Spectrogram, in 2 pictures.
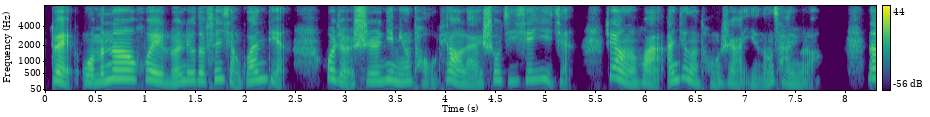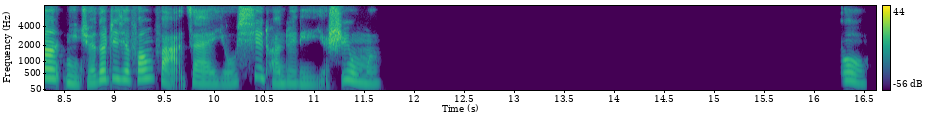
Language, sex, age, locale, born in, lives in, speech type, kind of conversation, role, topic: Chinese, female, 40-44, zh-CN, China, United States, read, expert-assistant, asker, 团队游戏能提升工作中的合作吗？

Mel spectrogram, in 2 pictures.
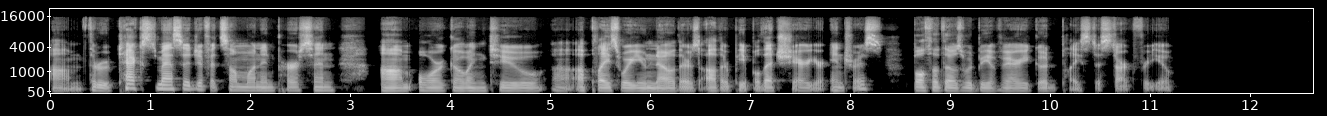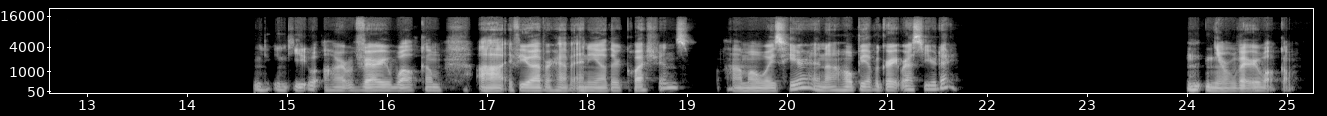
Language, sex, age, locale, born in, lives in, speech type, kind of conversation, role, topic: English, male, 30-34, en-US, United States, United States, conversation, advice, advisor, How can I feel more comfortable and start conversations in social situations?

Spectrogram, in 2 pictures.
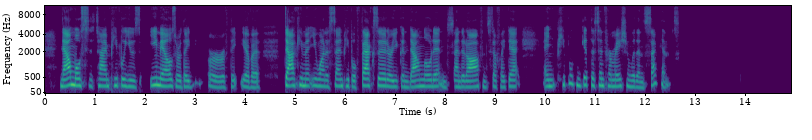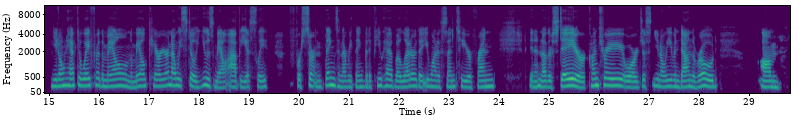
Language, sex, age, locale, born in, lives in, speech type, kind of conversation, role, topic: English, female, 55-59, en-US, United States, United States, conversation, podcast, guest, How has technology changed how we communicate?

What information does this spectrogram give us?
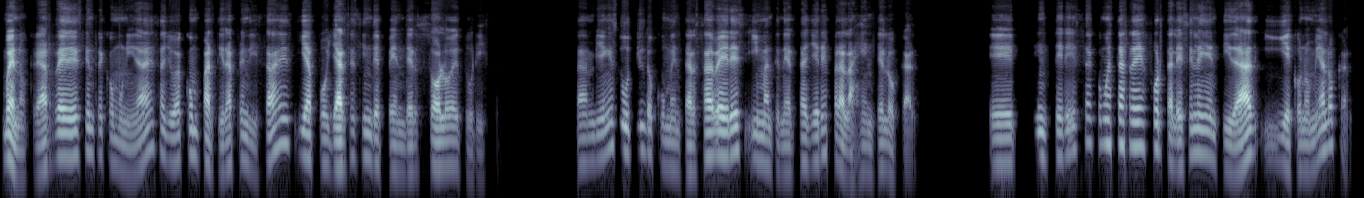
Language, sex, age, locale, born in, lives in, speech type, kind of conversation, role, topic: Spanish, male, 40-44, es-CO, Venezuela, United States, read, expert-assistant, expert, ¿Cómo impacta el turismo sostenible en las comunidades locales?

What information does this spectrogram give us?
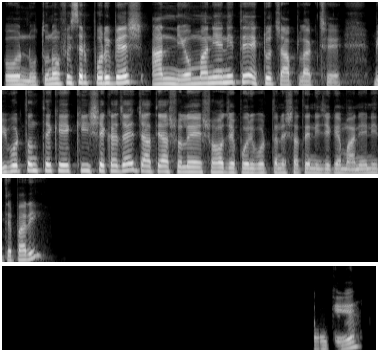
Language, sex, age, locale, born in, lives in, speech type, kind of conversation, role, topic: Bengali, male, 25-29, bn-BD, Bangladesh, Bangladesh, read, expert-assistant, asker, জীবনের নানা পরিবর্তনে মানিয়ে নিতে বিবর্তন আমাদের কী শেখায়?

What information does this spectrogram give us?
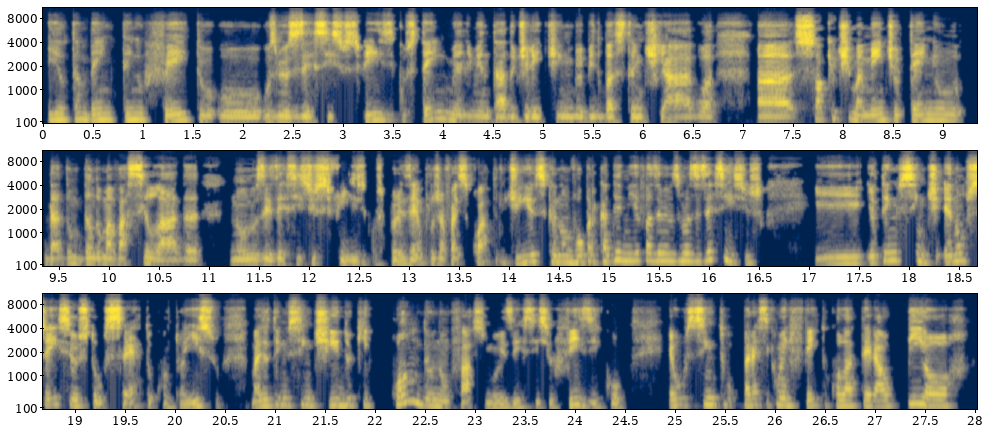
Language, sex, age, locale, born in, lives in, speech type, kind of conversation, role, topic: Portuguese, male, 30-34, pt-BR, Brazil, Portugal, conversation, advice, user, Como você descreve a fadiga mental que sente após longos períodos de concentração?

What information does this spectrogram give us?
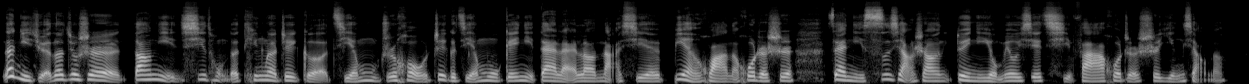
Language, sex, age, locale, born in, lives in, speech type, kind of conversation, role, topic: Chinese, female, 35-39, zh-CN, United States, United States, conversation, podcast, host, 你是怎么开始喜欢上这项兴趣的？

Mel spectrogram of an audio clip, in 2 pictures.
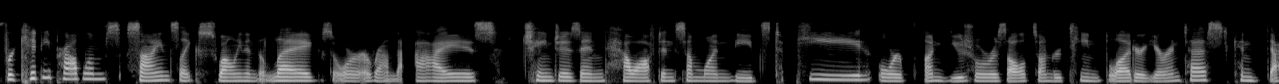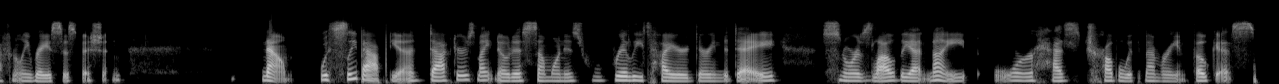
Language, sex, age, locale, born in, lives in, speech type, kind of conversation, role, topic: English, female, 20-24, en-US, United States, United States, read, expert-assistant, expert, Why do some medicines work differently for people?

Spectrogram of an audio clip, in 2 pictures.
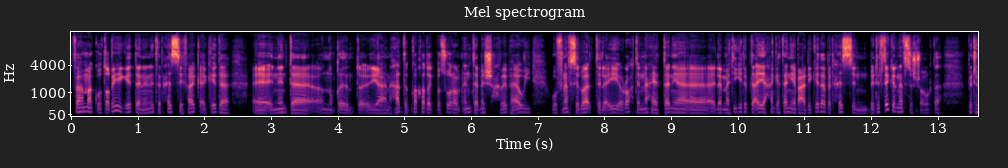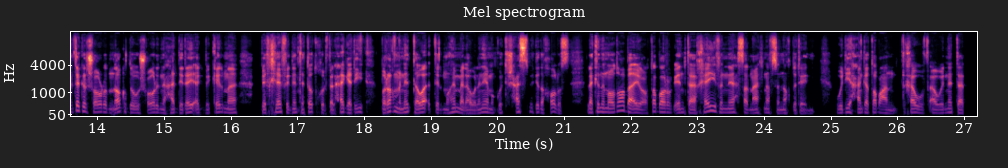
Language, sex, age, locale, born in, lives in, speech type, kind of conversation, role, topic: Arabic, male, 25-29, ar-EG, Egypt, Egypt, conversation, advice, advisor, ازاي خوفك من نقد الناس بيمنعك إنك تبدأ عمل فني؟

